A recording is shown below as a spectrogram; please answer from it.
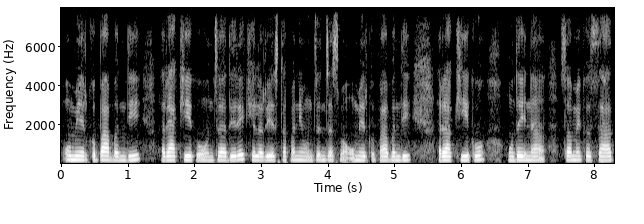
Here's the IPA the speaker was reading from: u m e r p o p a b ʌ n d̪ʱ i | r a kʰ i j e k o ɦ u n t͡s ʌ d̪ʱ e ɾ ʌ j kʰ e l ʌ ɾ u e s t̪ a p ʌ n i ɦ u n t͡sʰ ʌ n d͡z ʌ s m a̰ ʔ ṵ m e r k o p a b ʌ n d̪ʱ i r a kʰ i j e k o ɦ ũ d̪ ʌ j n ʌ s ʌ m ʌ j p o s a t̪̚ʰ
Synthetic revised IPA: u m e r k o p a b ʌ n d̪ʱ i | r a kʰ i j e k o ɦ u n t͡sʰ ʌ d̪ʱ e ɾ ʌ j kʰ e l ʌ ɾ u e s t̪ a p ʌ n i ɦ u n t͡sʰ ʌ n d͡z ʌ s m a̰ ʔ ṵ m e r k o p a b ʌ n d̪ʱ i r a kʰ i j e k o ɦ ũ d̪ ʌ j n ʌ s ʌ m ʌ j k o s a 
